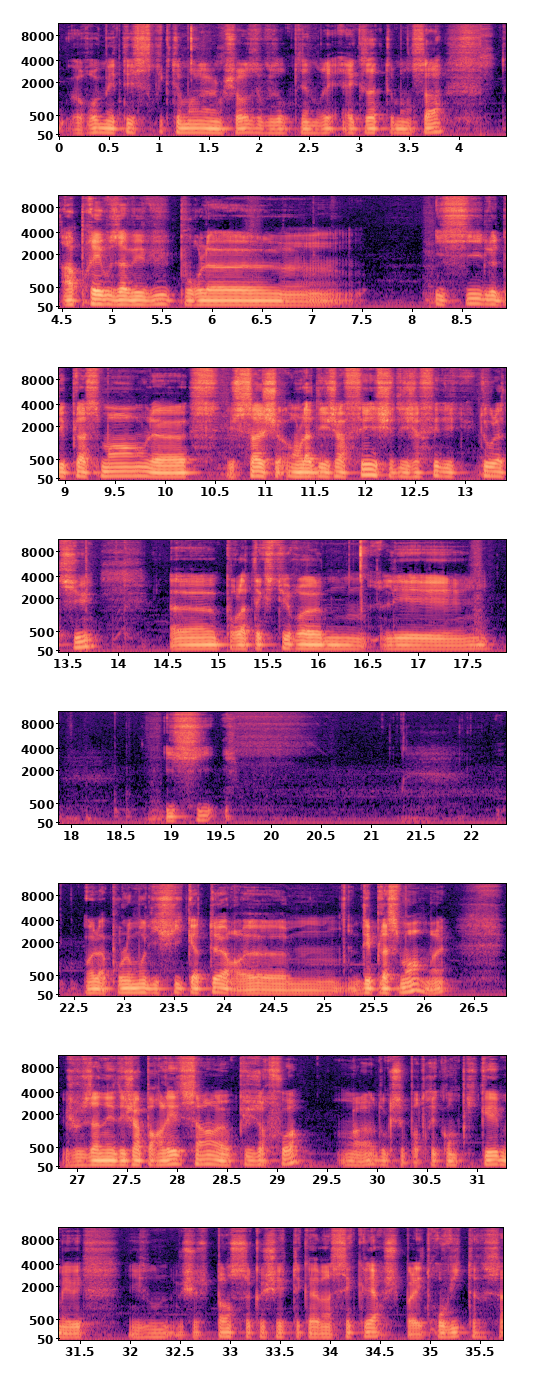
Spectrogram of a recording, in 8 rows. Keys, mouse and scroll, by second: 0.8-3.5 middle drag, 3.5-6.6 drag, 14.5-15.1 scroll up 1, 15.1-17.5 scroll down 2, 17.5-18.2 scroll down 1, 18.4 click, 22.3 click, 23.6-26.8 scroll up 2.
